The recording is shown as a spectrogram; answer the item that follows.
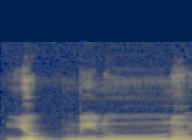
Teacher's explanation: الذین میں تشدید ہے، اس کو ظاہر کرنا ہے، اور یا مدہ ہے۔ یؤمنون، یہاں پر حمزہ ساکن ہے، اس کو جھٹکا دے کر پڑھیں گے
